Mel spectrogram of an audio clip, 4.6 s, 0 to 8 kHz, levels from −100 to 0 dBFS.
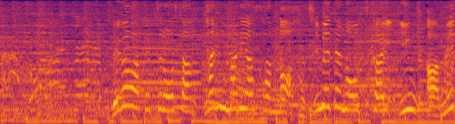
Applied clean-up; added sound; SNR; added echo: none; none; none; none.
